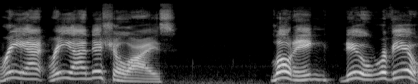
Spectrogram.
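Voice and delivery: navigation announcer voice. Playing a GPS that reviews movies, rebooting mid-review, in robotic GPS voice. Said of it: "this is like if a GPS reviewed movies".

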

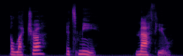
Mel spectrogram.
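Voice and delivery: ordinary delivery, nothing marked

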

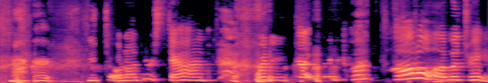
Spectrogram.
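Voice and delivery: play-acted weepy, very high, tearful voice. Retelling what they said to Norbert back then: retelling own crying. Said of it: "and I'm cry-, like, for real crying".

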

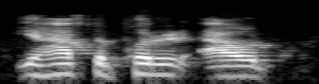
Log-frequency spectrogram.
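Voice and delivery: ordinary delivery

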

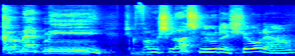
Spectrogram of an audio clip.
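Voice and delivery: mock yelling, high-pitched and shouted. Retelling how she yelled a challenge to fight, retelling a shouted challenge. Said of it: "råber bare fucking".

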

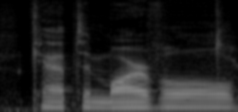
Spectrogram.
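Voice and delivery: plain

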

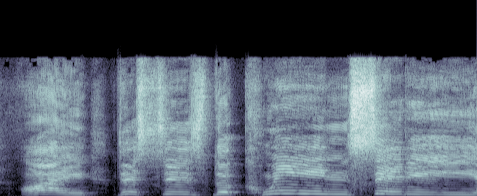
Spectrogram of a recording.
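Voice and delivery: canned robotic automated voice, very slow and high. Mocking how a wrestler always talks: Charlotte's automated voice. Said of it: "her fucking automated voice every time".

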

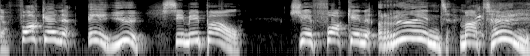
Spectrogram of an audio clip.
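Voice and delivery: put-on drunk Scottish voice. Retelling what a drunk lodger always said: imitating a drunk Scottish lodger. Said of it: "he'd always say the same thing".

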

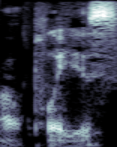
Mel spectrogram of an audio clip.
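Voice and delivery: mock hushed, tearful, crying whisper. Retelling a close-up film scene on a beach: imitating Jane Fonda crying. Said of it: "a close-up of her crying, like".

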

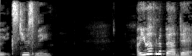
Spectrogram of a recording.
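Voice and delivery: radio announcer's on-air speaking tone. Speaker showing how they approach someone having a bad day, quiet radio voice. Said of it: "I come up very quietly, and I use my radio voice".

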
